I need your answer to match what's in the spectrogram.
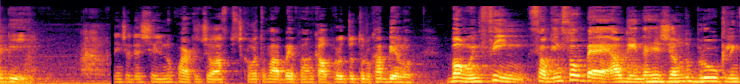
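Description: A young Brazilian man, chatting on casual phone stories and coaxing a pet in a sweet, expressive voice, indoors at home. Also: fairly high pitch. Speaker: influencer. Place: indoors at home, apartment rooms. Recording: echoey room.

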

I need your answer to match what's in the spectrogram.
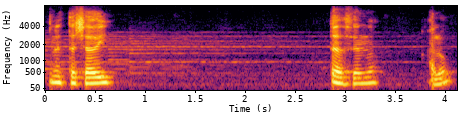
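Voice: medium pitch, little pitch movement, a little slow, dull audio, soft background music. A gamer, chatting casually with a friend, giggly and narrating what is on screen. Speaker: gaming friend. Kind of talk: casual gaming chat.

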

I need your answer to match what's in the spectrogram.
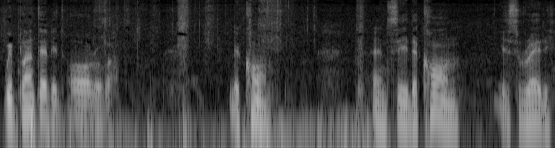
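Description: A man from Ghana narrates a casual outdoor tour of his crops, speaking slowly and plainly while holding his phone as he walks. His medium-pitched voice has vocal fry and is a little mellow, with a slight hiss or hum in the recording.

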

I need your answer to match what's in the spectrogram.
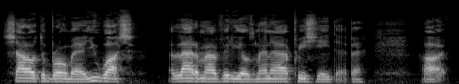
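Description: Young man, gaming channel host, casual vlog, rambling, slangy, mid-pitched voice. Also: flat delivery, fairly quick. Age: young adult. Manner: rambling, repeats himself, loose slangy talk.

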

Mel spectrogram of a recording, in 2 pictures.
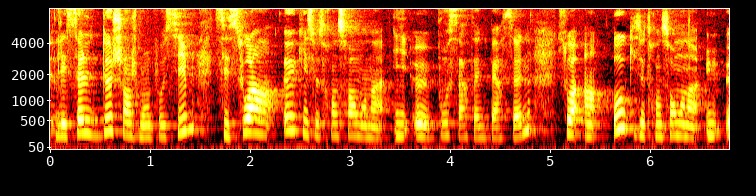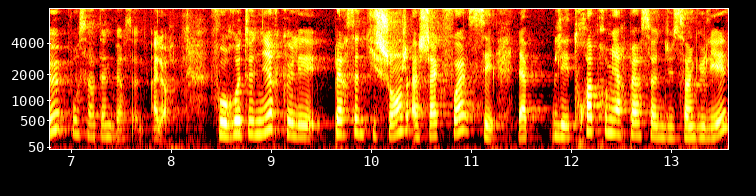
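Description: A woman's voice: on the high side, darkish tone. A young woman explaining verb conjugations in a casual, patient way, with frequent hesitations and restarts. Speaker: language teacher. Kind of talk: explaining Spanish grammar in French.

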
